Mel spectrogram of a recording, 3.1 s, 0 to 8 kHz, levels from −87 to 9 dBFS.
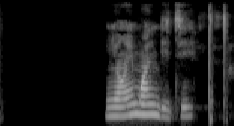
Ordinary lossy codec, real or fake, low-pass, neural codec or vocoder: MP3, 64 kbps; real; 7.2 kHz; none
